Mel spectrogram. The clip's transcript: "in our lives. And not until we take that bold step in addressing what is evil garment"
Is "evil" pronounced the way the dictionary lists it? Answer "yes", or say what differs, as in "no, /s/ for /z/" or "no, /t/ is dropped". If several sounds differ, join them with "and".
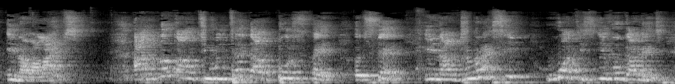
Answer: yes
